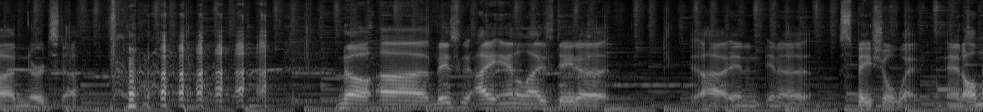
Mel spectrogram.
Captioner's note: laughing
